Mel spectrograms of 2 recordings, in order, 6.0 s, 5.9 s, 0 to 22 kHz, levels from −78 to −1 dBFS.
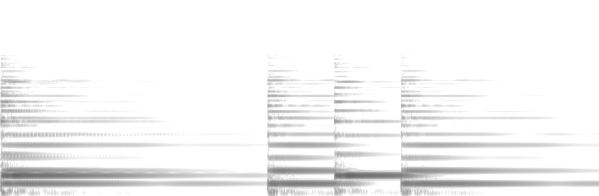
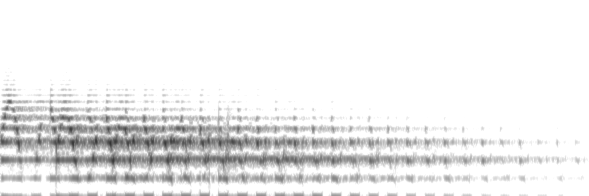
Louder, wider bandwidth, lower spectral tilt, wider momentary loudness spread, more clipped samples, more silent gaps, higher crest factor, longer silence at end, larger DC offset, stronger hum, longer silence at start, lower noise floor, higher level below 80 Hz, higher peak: second, -42 LUFS vs -29 LUFS; first, 8.6 kHz vs 5 kHz; about the same, -5 dB/octave vs -4.5 dB/octave; about the same, 22 LU vs 21 LU; neither; neither; about the same, 16 dB vs 18 dB; second, 0 s vs 1.05 s; neither; neither; about the same, 0 s vs 0 s; about the same, -63 dBFS vs -66 dBFS; about the same, -70 dBFS vs -68 dBFS; second, -28 dBFS vs -12 dBFS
